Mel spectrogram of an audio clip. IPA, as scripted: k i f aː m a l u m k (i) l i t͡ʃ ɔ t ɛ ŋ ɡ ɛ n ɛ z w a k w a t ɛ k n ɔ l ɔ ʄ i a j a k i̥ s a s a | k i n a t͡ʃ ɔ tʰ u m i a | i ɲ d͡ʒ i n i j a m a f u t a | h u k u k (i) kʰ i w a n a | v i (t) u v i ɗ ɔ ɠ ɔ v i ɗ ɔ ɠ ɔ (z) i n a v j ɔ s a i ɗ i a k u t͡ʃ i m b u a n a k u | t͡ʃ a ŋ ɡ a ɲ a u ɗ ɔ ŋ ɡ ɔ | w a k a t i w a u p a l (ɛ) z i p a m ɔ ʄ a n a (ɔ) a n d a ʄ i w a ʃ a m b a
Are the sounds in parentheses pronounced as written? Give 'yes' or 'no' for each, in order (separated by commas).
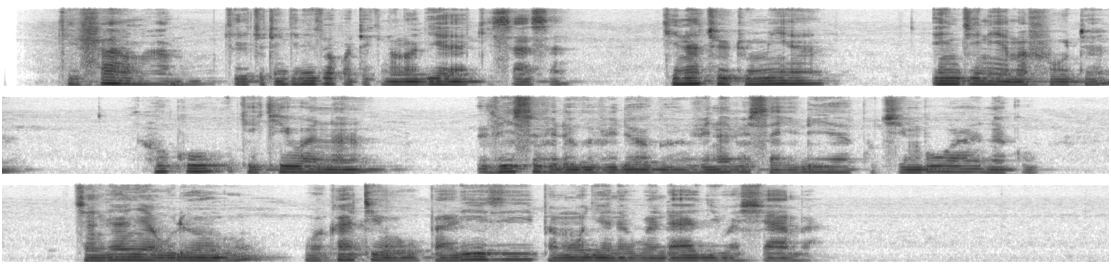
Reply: yes, yes, no, no, no, no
